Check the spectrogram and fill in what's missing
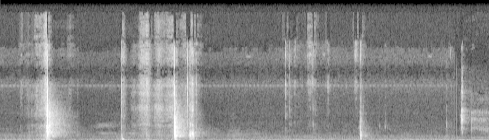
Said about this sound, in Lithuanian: Vat ir supjaustytas visas šokoladas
